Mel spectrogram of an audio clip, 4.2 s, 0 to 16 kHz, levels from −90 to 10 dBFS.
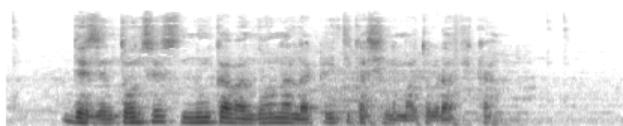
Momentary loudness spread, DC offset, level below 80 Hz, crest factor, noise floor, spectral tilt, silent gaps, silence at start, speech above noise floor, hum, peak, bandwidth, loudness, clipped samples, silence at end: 17 LU; under 0.1%; -56 dBFS; 18 dB; -64 dBFS; -7 dB/octave; none; 0.4 s; 41 dB; none; -6 dBFS; 11 kHz; -23 LUFS; under 0.1%; 0.8 s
